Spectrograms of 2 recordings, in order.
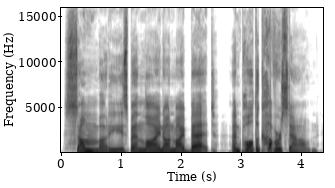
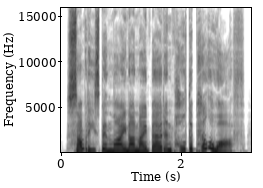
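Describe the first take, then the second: First: Lightly voiced big bear, a touch of a growl; a hint of a grumbling father bear. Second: Lightly voiced mother bear, a bit louder; a hint of an indignant mother bear; middle-sized Mother Bear. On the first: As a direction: read it like a big papa bear, mildly gruff. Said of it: "he growled in his great big voice". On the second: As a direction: read it as a fussing mama bear. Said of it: "said she in her middle-sized voice". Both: A narrator's reading.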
